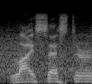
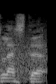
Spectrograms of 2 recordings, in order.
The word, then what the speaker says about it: Leicester: Lysester, Lychester. We got a lot of that, didn't we? But very much Leicester and very much the leaders.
